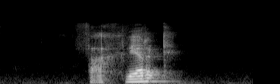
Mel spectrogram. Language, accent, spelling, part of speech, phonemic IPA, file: German, Austria, Fachwerk, noun, /ˈfaxˌvɛʁk/, De-at-Fachwerk.ogg
- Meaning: 1. truss 2. half-timbering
